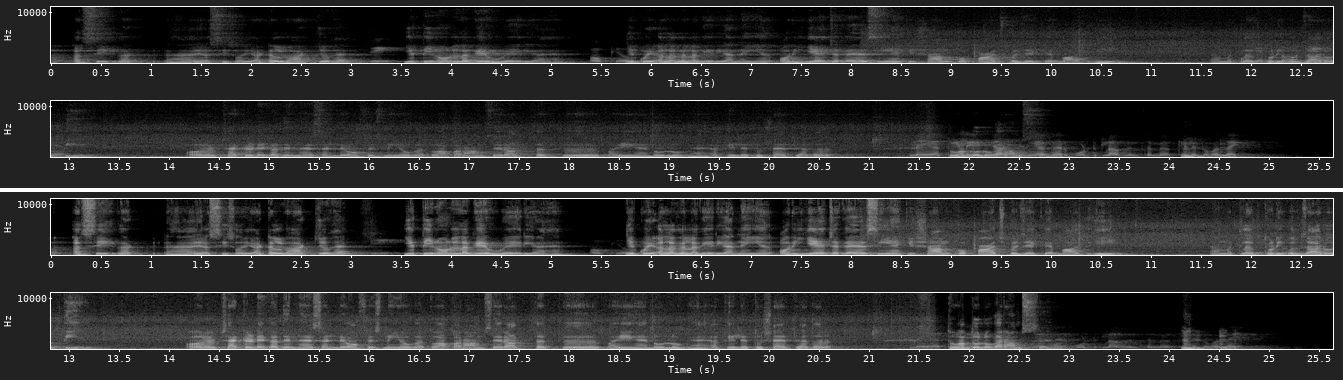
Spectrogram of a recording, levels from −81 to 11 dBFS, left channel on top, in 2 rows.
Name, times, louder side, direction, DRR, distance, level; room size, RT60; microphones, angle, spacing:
voice 1, 0.0-3.0 3.5-5.2 5.8-10.8 11.6-13.3 14.2-20.6 21.2-21.5 21.8-22.9 24.1-24.7, right 5 dB, 70° right, 13 dB, 0.4 m, -22 dB
voice 2, 5.4-6.1 7.6-8.0 12.0-13.0 19.8-20.0 21.4-24.7, left 4 dB, 60° left, 11 dB, 0.5 m, -33 dB
sound 1, 8.1-21.7, right 4 dB, 30° right, 0.8 m, -40 dB
18.5 x 6.2 x 7.8 m, 1.2 s
head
